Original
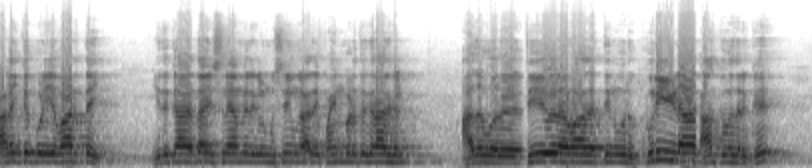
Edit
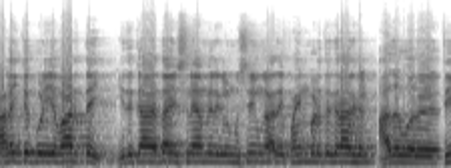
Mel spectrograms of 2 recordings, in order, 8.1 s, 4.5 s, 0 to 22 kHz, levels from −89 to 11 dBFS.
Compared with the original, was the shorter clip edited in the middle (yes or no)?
yes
